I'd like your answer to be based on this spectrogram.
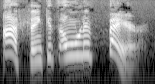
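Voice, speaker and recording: Children's toy tape grandpa bear: elderly, folksy, playful rambler, slow delivery, very animated swooping intonation. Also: male voice, extremely high pitch, dry recording, full character voice. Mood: cranky, amused. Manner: folksy, rambling, sing-song rhyming asides.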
